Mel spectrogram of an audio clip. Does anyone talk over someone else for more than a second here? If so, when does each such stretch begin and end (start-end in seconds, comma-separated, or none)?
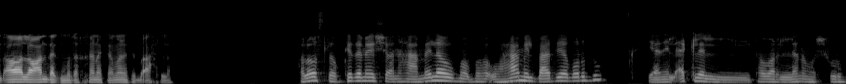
none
